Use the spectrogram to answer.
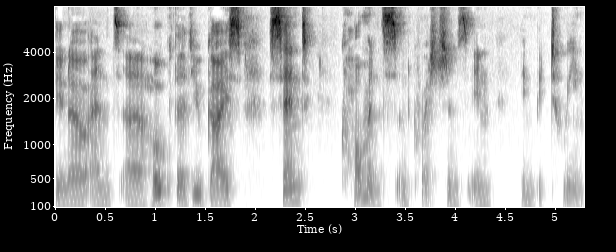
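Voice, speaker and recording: The recording is very clean, with a silent background. The speaker talks with a German accent. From Austria. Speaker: travel vlogger. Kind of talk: live stream Q&A. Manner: animated.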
